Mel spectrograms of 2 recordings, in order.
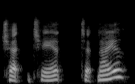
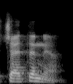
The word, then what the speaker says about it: Chaitanya: can't see the name chant Chet Naya how do you say your name sorry hi uh it's chaitanya uh hi go ahead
